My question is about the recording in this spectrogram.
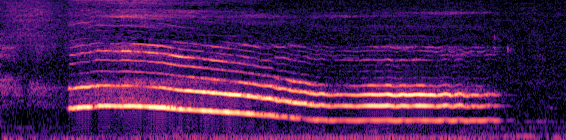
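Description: A woman's voice singing one long open-mouthed note. It starts about a second in, slides down about an octave, holds the low note and stops about five seconds in. The note is sung on the exhale as the body's weight 'slides down', a breathing and weight exercise for pianists.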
